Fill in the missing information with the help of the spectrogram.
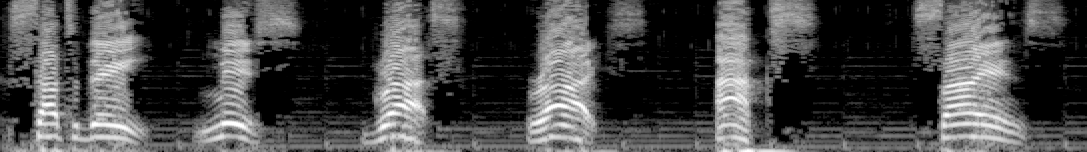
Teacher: Then we have it in, it's a voiceless alveolar fricative consonant sound. A voiceless fricative alveolar consonant sound.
